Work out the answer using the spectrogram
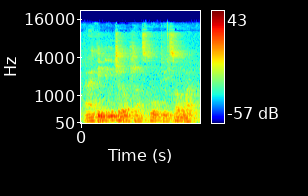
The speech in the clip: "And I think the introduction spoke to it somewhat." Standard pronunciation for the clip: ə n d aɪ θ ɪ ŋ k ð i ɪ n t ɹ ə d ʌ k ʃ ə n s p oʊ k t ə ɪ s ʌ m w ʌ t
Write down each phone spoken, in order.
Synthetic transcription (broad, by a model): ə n aɪ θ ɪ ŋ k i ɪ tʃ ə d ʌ ʃ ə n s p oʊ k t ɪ s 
